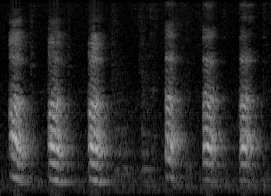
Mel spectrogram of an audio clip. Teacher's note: she demonstrated a hard glottal attack it was dry and wet or sorry strong and dry sounding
